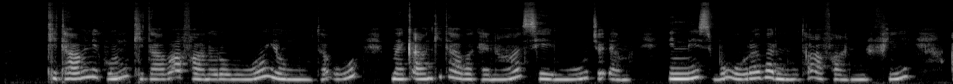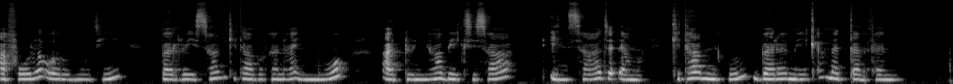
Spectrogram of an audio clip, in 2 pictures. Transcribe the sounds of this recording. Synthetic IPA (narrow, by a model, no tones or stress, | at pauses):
kɪt̪aːbnɪkʊnkɪt̪aːbɐɐfaːnɔɾɔmoːjoːmuːt̪ɐʔuːmɐkʼaːŋkɪt̪aːbɐkɐnaːse̞ːmoːd͡ʒɛᶑɐmɐʔɪnːɪsbʊʔuːɾɐbɐɾno̞ːt̪ʰɐɐfaːniːfɪɐfo̞ːlɐɔɾɔmoːt̪ʰiː | b̥ɐrːe̞ːsːaːŋkɪt̪aːbɐkɐnaːɪmːo̞ː | ɐd̪ːʊɲːaːbe̞ːksɪsaː | ᶑɪnsaːd͡ʒɛᶑɐmɐ | kɪt̪aːbnɪkʊnbɐɾɐme̞ːkʼɐmɐt̪ʼːɐnfɐmɛ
